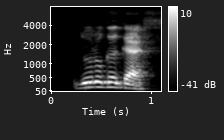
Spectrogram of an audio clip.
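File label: "jurugegas", Malay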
